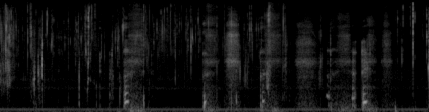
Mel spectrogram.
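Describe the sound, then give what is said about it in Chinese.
Biting and chewing on an ice pop: a few crisp, crunchy bites spaced seconds apart, with soft wet mouth sounds between them over a low steady hum. “老公，我在吃冰棍，这里的冰棍还不错。”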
